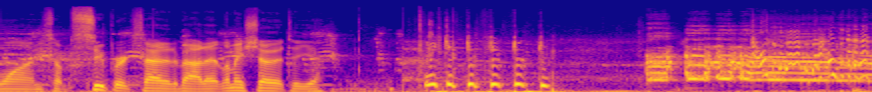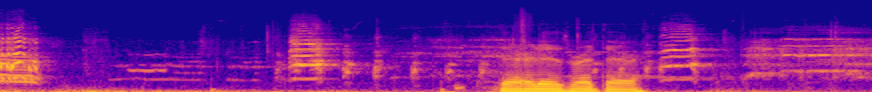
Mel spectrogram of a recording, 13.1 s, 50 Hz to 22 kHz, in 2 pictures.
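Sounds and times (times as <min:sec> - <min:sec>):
rooster crowing: 0:03.0 - 0:06.9, 0:09.6 - 0:10.6, 0:11.5 - 0:13.0.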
